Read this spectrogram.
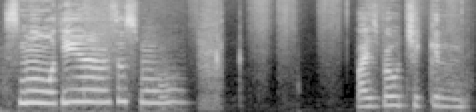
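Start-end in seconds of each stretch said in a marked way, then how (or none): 0.1-1.9 cooing excitement. Real, not acted. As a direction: coo over something tiny and cute. Cooing at baby horse.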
